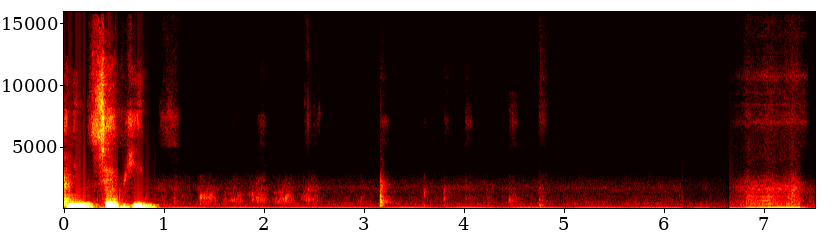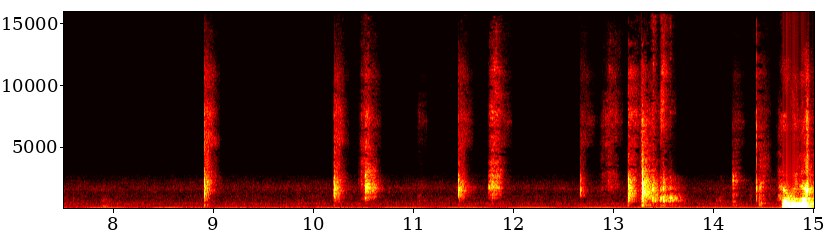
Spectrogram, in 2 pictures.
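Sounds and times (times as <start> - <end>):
blade chopping dough on counter: 10.2 - 10.8, 11.4 - 12.0.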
